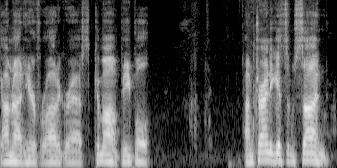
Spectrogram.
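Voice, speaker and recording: Putting on a gruff character voice, a man talks at a medium pitch with fairly even intonation. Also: moderate pace. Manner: irritated, curt.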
